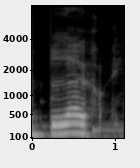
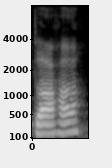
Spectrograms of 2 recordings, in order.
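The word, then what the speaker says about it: blåhaj: When I first got the shark, I was calling it blah. Um, but then we we we corrected ourselves and started doing it correctly.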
